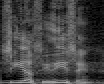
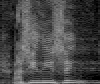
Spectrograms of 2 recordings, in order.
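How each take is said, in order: First: Retold quiet confirmation on "Sí, así dicen"; confirming. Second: "¿Así dicen?" lifted high as a hopeful question; retold doubting question on "¿Así dicen?". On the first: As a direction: answer "Sí, así dicen" as a settled statement. Brother confirms. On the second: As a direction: ask "¿Así dicen?" with raised pitch, seeking confirmation. Pastor doubtfully asks for confirmation.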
